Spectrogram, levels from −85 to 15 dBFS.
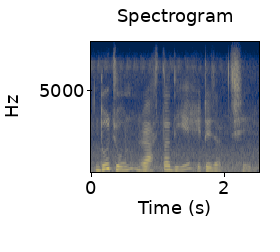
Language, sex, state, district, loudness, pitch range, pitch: Bengali, female, West Bengal, Alipurduar, -19 LUFS, 205-240 Hz, 225 Hz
